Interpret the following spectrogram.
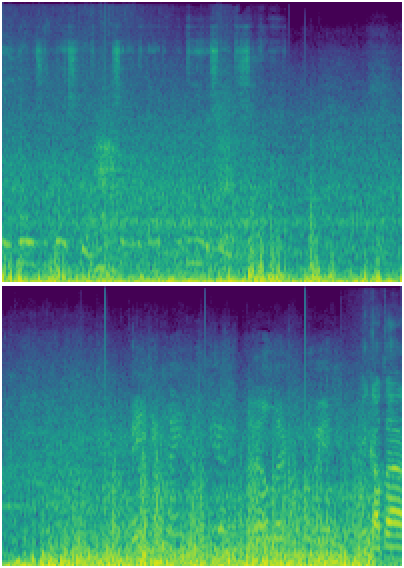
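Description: Wind buffeting the microphone of a handlebar-mounted camera on a road bike ridden at race speed: a loud, steady low rumble that cuts off near the end.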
